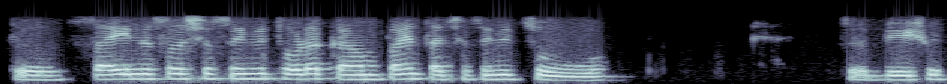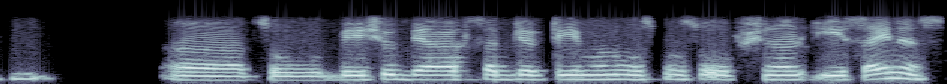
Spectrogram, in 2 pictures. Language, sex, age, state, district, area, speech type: Kashmiri, female, 18-30, Jammu and Kashmir, Shopian, urban, conversation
